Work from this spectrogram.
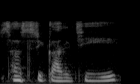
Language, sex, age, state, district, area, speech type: Punjabi, female, 30-45, Punjab, Amritsar, urban, spontaneous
